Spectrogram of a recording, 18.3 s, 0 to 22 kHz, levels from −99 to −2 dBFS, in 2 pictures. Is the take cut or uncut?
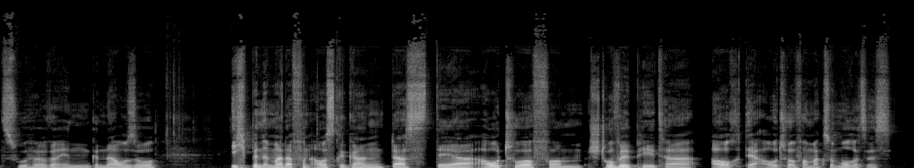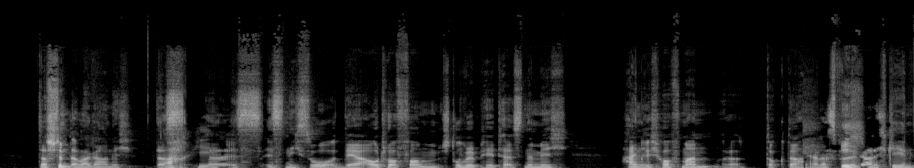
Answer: cut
